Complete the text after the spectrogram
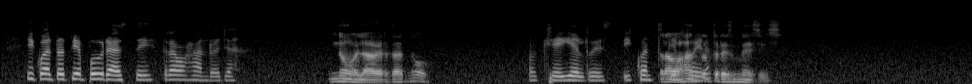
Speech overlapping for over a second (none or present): none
